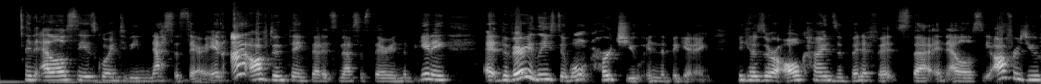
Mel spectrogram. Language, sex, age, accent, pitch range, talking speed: English, female, 20-39, American, 170-220 Hz, 230 wpm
